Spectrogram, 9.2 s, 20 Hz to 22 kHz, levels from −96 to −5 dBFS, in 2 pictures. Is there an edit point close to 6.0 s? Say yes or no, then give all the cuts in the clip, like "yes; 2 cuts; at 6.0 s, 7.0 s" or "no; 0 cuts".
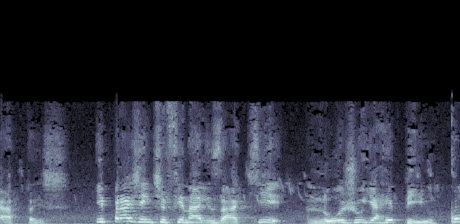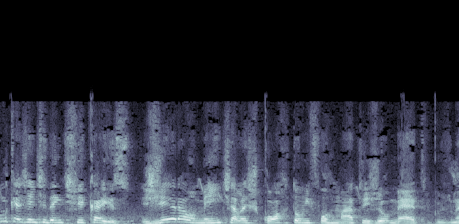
no; 2 cuts; at 3.1 s, 4.5 s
